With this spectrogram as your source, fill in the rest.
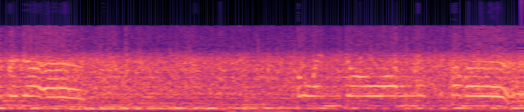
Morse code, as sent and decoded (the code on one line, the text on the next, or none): none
